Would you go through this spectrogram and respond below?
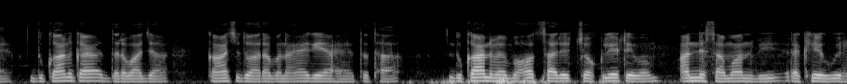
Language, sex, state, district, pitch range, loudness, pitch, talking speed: Hindi, male, Jharkhand, Deoghar, 135-150 Hz, -22 LUFS, 145 Hz, 140 wpm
